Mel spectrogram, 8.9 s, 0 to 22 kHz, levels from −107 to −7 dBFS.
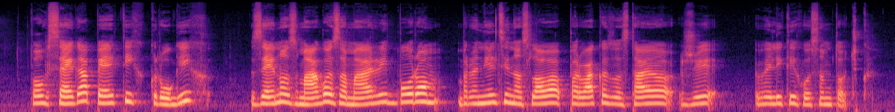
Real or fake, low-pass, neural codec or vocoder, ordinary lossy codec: real; 19.8 kHz; none; Opus, 64 kbps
